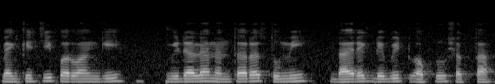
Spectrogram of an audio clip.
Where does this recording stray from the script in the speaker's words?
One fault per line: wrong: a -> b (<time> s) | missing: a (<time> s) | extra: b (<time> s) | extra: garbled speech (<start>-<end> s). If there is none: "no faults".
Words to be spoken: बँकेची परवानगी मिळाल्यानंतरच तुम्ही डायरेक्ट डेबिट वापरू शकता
no faults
